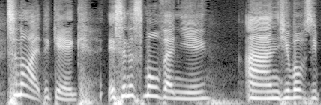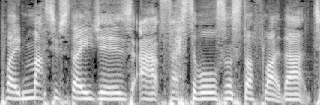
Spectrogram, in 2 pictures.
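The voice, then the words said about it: Broad common British accent. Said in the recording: “radio voice ... I just got this horrible accent. I sound really common.”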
